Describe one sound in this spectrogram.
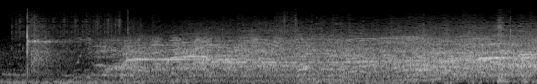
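A crowd cheers and shouts, growing louder.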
